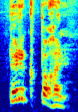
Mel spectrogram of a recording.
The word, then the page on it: pürrikpawGan: Xyzyl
